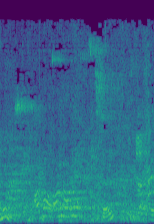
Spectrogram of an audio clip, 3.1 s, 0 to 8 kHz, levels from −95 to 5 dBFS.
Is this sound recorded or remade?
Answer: remade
